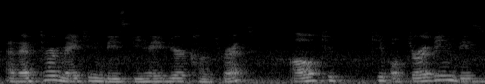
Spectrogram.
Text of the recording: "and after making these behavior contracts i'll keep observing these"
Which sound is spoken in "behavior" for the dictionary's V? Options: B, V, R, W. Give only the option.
V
